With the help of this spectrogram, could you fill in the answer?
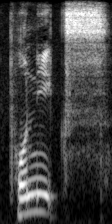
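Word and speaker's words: phoenix: 27 number roll শব্দের শব্দে ই ওই এর উচ্চারণ দীর্ঘই হয় ফনিক্স উদাহরণস্বরূপ ফনিক্স রূপকথার পাখি বিশেষ অমবা এমিবা ক্ষুদ্র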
